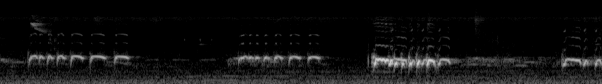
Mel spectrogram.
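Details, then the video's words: Perkutut, local zebra dove, used to prompt singing in other doves; three separated phrases of fast rolling coos, the third loudest, with a brief high chirp early on. "Perkutut lokal gacor pancingan perkutut super ampuh agar bunyi cepat gacor"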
